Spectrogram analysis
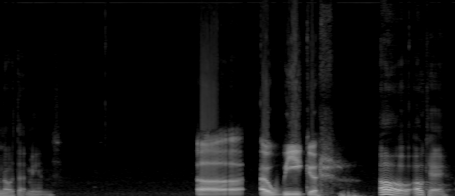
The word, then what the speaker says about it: Uyghur: A Uyghur. Oh, okay. Is that the correct pronunciation? Yes.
